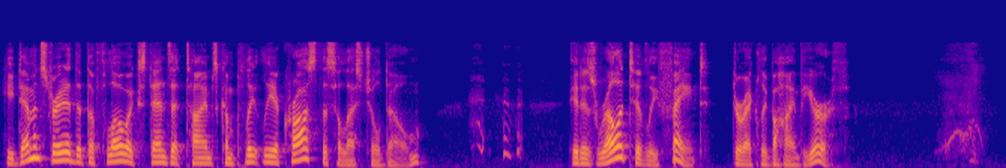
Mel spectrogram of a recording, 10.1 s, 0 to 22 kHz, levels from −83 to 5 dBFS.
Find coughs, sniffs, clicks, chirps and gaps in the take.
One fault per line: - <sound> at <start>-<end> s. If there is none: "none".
- laugh at 4.7-5.3 s
- sniff at 9.3-9.9 s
